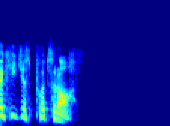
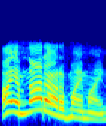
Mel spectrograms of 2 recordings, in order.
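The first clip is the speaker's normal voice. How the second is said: firm denial; 3 semitones higher, 9 dB louder than usual. Retold or imitated. Paul's firm reply to Festus.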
